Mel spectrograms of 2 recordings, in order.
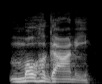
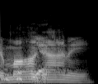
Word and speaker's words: Mahogany: Um, she says she calls her Moagani. Oh yeah, Moagani.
